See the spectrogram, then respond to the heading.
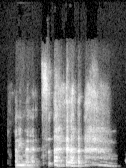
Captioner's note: laughing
